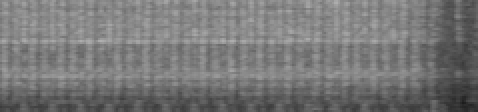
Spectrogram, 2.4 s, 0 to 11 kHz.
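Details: Stuart 5A model steam engine, bought online, on steam oil with pressure turned up: quick, even chuffs about seven or eight a second, no knocks; runs smoothly, slight flywheel run-out, normal running.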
